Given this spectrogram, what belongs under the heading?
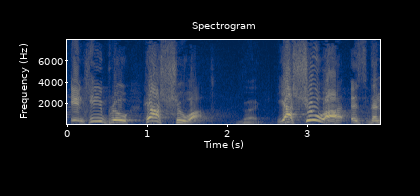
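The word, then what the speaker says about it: ישוע: Jesus the Hebrews say Yeshua the reason why they say Yeshua because one there is no Jace in the Hebrew grandma Joshua is pronounced in Hebrew Yeshua yahshua is the name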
